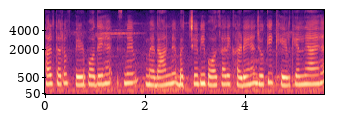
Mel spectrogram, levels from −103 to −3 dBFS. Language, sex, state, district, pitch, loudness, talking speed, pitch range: Hindi, female, Uttar Pradesh, Muzaffarnagar, 275 Hz, -15 LUFS, 205 wpm, 260-295 Hz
